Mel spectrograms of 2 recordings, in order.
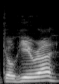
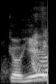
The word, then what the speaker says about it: Gojira: Gojira? I think it's Gojira. We always pronounced it like with a, from California, so we would do it like the Spanish way.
